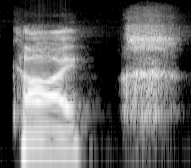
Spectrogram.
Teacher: do not have in english it's equivalent to a soft k one makes a k sound but lets the air seep through the back of the throat as one pronounces it the air escapes is equivalent to the ch in scottish loch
